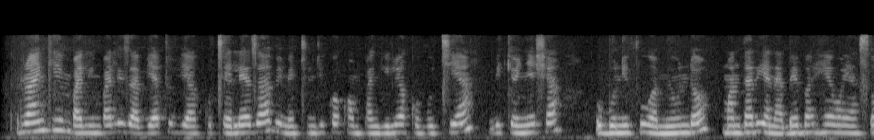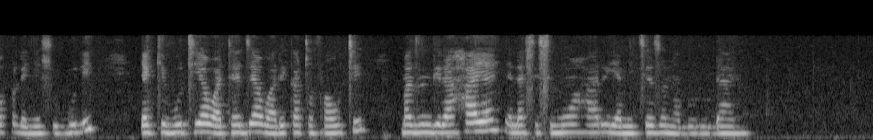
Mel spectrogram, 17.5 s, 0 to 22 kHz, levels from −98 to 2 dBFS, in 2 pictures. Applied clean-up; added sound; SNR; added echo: none; none; none; none.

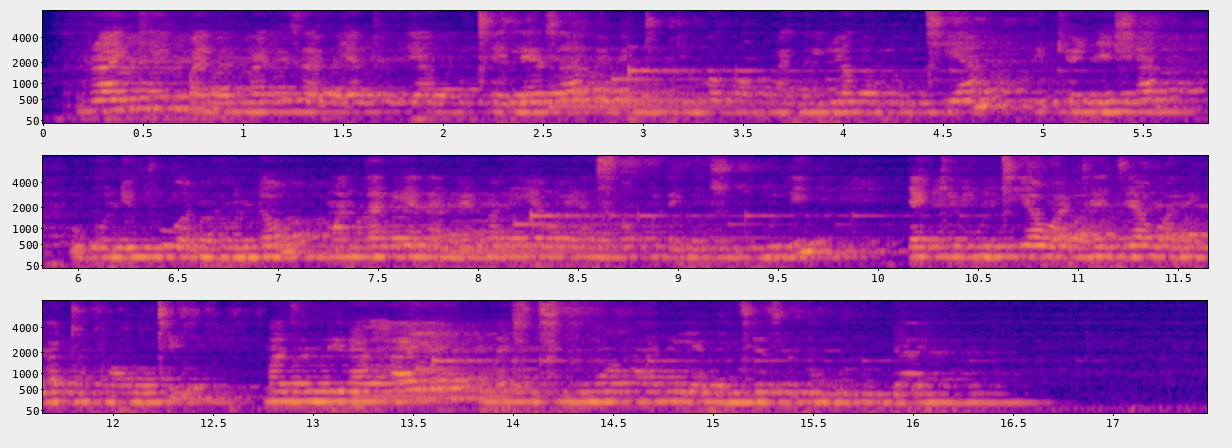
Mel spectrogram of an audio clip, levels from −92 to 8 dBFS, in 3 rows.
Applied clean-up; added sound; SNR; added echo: none; Piano; 14 dB; reverberation time 1.3 s.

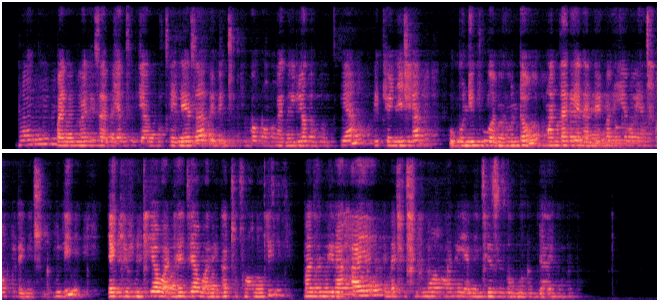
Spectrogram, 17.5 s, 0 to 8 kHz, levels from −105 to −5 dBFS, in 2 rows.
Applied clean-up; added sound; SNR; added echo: neural mask model DeepFilterNet 3.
